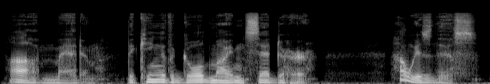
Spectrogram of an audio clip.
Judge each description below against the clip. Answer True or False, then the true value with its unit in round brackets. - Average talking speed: True (170 wpm)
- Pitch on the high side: False (90 Hz)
